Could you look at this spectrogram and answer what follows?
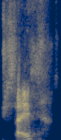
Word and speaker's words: Forsyth: How do you pronounce your last name? It's Forsyth.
